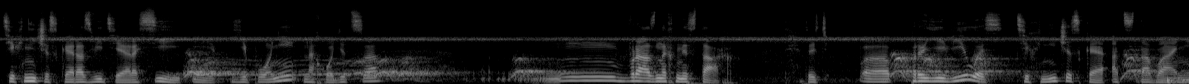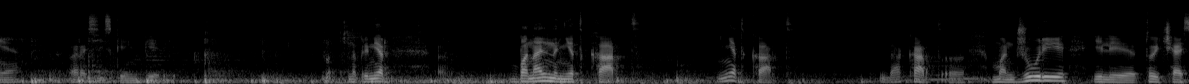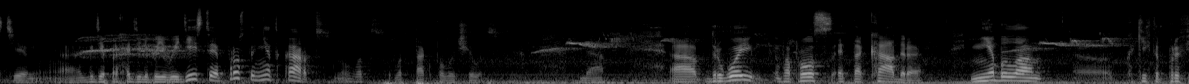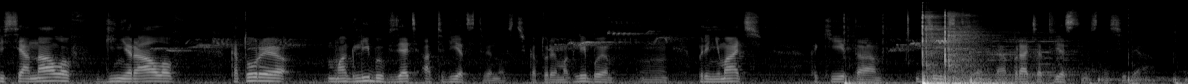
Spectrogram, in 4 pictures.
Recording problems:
animal sounds; loud; throughout; 3 dB below the speech

